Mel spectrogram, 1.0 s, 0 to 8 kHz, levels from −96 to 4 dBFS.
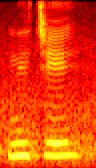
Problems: none marked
